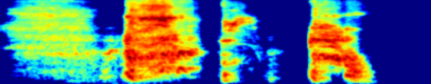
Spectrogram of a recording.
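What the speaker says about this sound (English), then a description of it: "excuse me, I'm going to cough." A person coughs several times up close, a longer rough cough followed by two or three short, sharp ones.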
